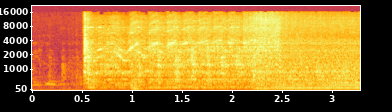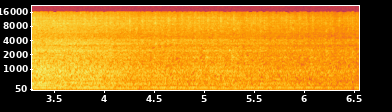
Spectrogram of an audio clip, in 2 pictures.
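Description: A car engine cranks and catches with a sudden burst, revs up loudly, then settles into a steady running hum that eases slightly as it pulls away from the surgery, carrying the dog Poppet in the back seat. No one speaks.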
